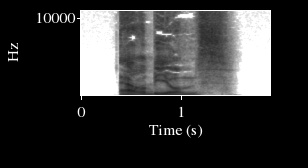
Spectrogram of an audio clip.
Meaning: genitive singular of Erbium
- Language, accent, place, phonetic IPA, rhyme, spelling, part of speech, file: German, Germany, Berlin, [ˈɛʁbi̯ʊms], -ɛʁbi̯ʊms, Erbiums, noun, De-Erbiums.ogg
